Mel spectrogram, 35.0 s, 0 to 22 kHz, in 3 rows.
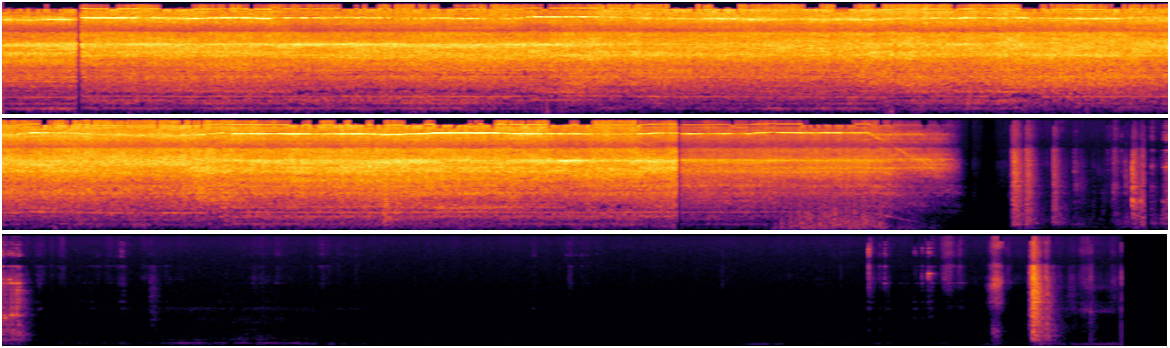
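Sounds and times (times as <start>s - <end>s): sanding machine grinding wood: 0.0s - 21.0s.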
